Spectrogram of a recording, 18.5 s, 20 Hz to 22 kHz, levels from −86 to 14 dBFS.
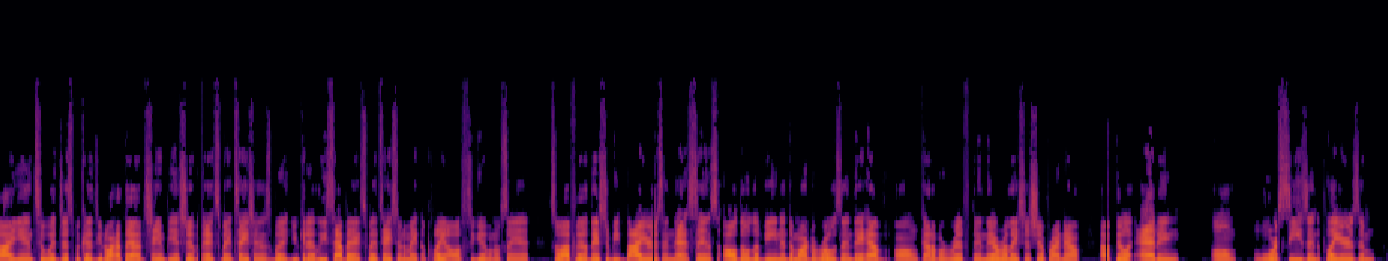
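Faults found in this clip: Gap at a join of encoded pieces in speech: silent dropouts at 2.64–2.70 s (52 ms, after "have to have championship"), 8.70–8.73 s (37 ms, after "feel they should be") and 14.73–14.77 s (37 ms, after "relationship right now I"), repeating every 6 s. Component: segment concatenation. Mechanism: separately encoded pieces joined without trimming, so encoder start delay and last-frame padding remain. Edges are codec-smeared, and the sound resumes where it stopped.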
